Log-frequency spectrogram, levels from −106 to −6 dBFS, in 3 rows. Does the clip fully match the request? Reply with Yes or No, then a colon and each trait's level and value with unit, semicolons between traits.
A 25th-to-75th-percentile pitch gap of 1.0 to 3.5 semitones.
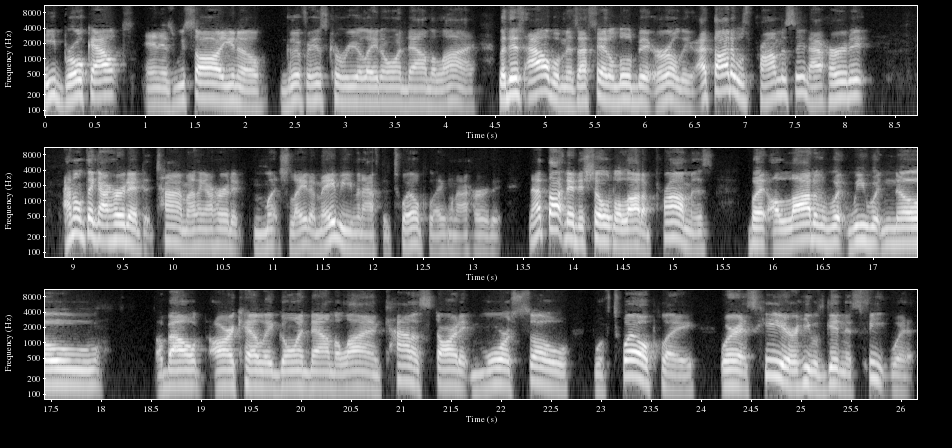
No: average, 3.9 semitones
